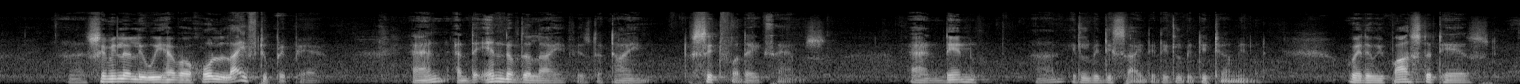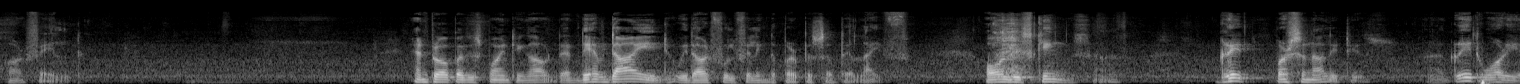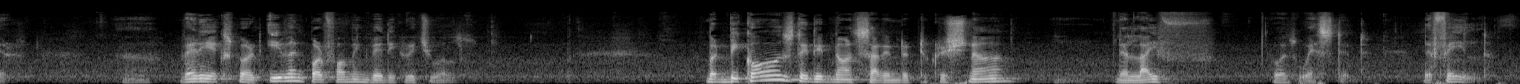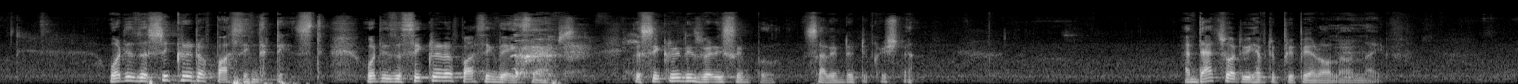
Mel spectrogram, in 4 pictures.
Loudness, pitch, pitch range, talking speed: -20 LUFS, 115 Hz, 100-130 Hz, 120 wpm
